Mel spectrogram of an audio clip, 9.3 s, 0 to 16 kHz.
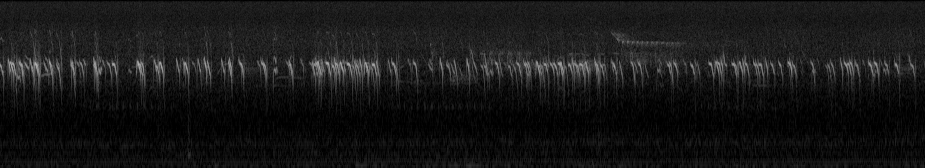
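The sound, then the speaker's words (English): A flock of some 25 to 30 birds circles about 200 feet above a hollow, calling continuously, many high, rapid chirps overlapping in a steady, pulsing chorus over a low background hum, with no voices. “Now they're about 200 feet, still circling above the hollow.”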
